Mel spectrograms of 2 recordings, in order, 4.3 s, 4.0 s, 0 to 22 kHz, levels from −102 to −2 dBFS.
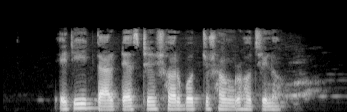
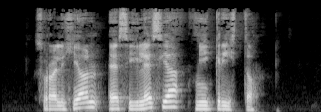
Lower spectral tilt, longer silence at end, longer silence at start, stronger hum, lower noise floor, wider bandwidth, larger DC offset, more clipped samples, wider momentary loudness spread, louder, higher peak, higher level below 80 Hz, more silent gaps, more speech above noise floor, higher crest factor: about the same, -5 dB/octave vs -4.5 dB/octave; second, 0.5 s vs 0.8 s; first, 0.75 s vs 0.45 s; neither; second, -69 dBFS vs -78 dBFS; second, 7.8 kHz vs 16 kHz; neither; neither; second, 8 LU vs 11 LU; about the same, -19 LUFS vs -17 LUFS; about the same, -2 dBFS vs 0 dBFS; second, -58 dBFS vs -50 dBFS; neither; second, 50 dB vs 62 dB; about the same, 18 dB vs 18 dB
